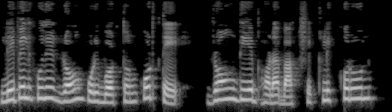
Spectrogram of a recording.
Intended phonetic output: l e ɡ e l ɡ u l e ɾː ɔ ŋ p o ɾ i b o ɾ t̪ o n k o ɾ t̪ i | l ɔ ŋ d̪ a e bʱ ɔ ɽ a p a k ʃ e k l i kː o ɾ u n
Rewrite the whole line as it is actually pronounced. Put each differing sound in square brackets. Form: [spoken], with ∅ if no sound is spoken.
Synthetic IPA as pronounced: l e [b] e l ɡ u l [i] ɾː ɔ ŋ p o ɾ i b o ɾ t̪ o n k o ɾ t̪ [e] | [ɾ] ɔ ŋ d̪ [i] e bʱ ɔ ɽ a [b] a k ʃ e k l i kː o ɾ u n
